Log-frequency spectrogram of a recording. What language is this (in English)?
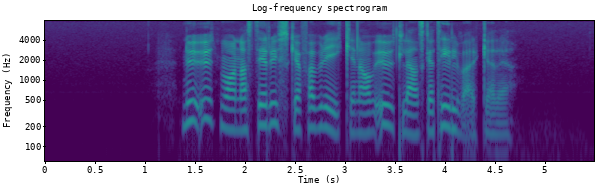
Swedish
